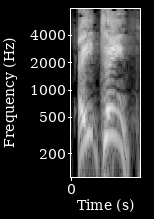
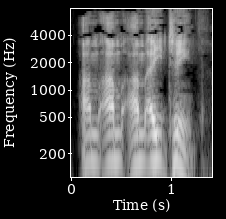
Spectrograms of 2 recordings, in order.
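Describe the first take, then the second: First: "Eighteenth?" thrown back higher and louder, falling at the end; mock disbelief at "Eighteenth?", pitched up; incredulous echo. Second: Said in the usual way. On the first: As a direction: repeat "Eighteenth?" as if you can't believe it. Incredulous echo of chief's answer.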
